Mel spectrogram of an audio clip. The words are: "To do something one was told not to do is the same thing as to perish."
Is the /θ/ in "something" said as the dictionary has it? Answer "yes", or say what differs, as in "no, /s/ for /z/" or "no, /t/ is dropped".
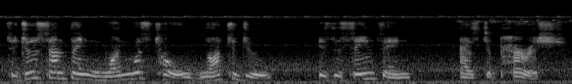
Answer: yes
